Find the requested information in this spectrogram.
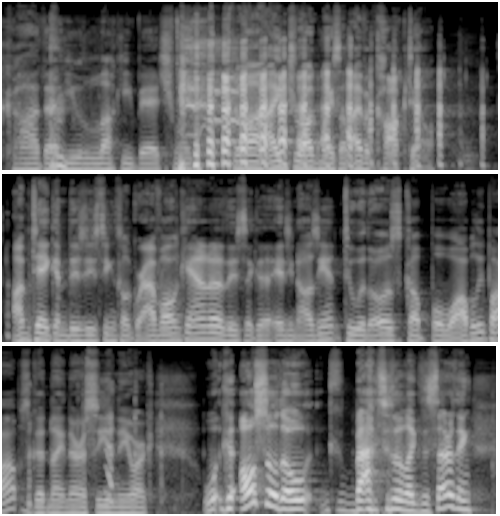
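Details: Adult woman; typical speech.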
